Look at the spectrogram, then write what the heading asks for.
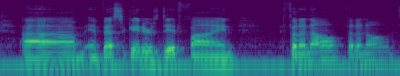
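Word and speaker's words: fentanyl: friend Kirk Johnson um investigators did find fanol fanol is how it's pronounced fanol um in bottles label bear and a aspirin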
